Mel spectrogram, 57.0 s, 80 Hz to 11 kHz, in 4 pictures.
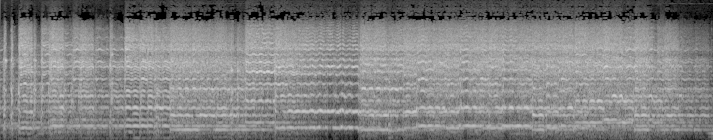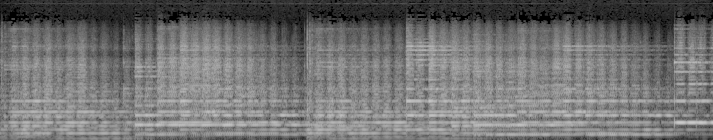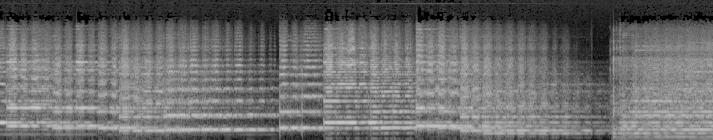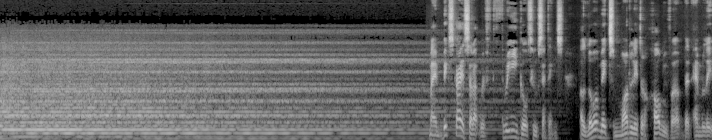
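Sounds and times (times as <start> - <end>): electric guitar with echo: 0.0 - 54.7.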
